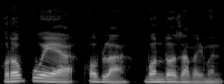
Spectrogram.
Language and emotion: Bodo, neutral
